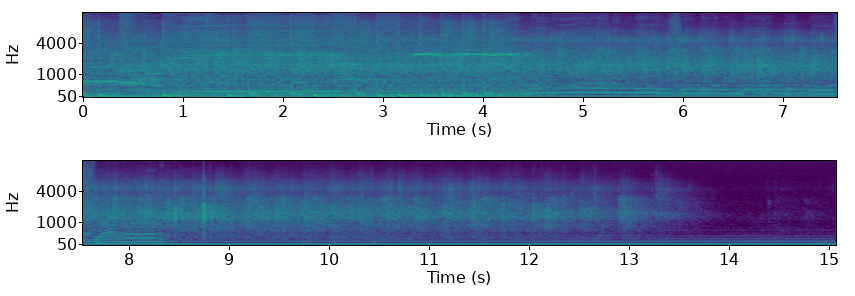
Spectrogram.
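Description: Congregation applauding while the last held notes of a song's music ring out and stop about eight seconds in; the applause thins and fades out near the end.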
